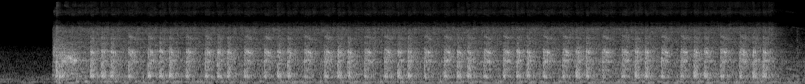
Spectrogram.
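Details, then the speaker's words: 2019 Dodge Charger 3.6 with a P0302 misfire and power loss: starter cranks about seven seconds with a steady, even chugging during a compression test on cylinder six, reading just over 150 psi, good compression. "ahí llegó lo máximo de compresión y si se fijan bien pasó de 150 pasadito de 150 ahí pasadito de 150 libras"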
